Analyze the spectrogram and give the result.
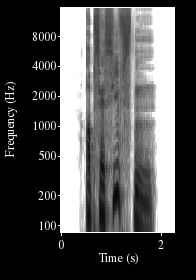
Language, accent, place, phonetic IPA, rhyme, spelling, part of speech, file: German, Germany, Berlin, [ɔpz̥ɛˈsiːfstn̩], -iːfstn̩, obsessivsten, adjective, De-obsessivsten.ogg
- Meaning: 1. superlative degree of obsessiv 2. inflection of obsessiv: strong genitive masculine/neuter singular superlative degree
